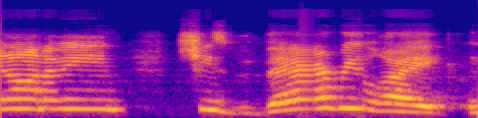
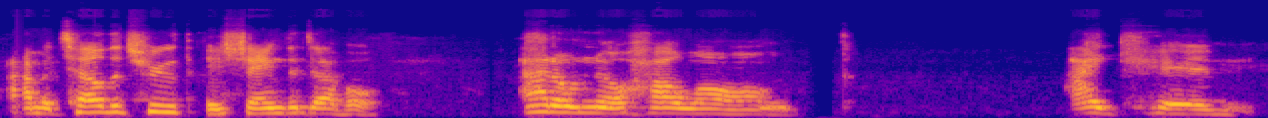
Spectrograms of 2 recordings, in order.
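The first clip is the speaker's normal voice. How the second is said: ordinary talk, nothing marked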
